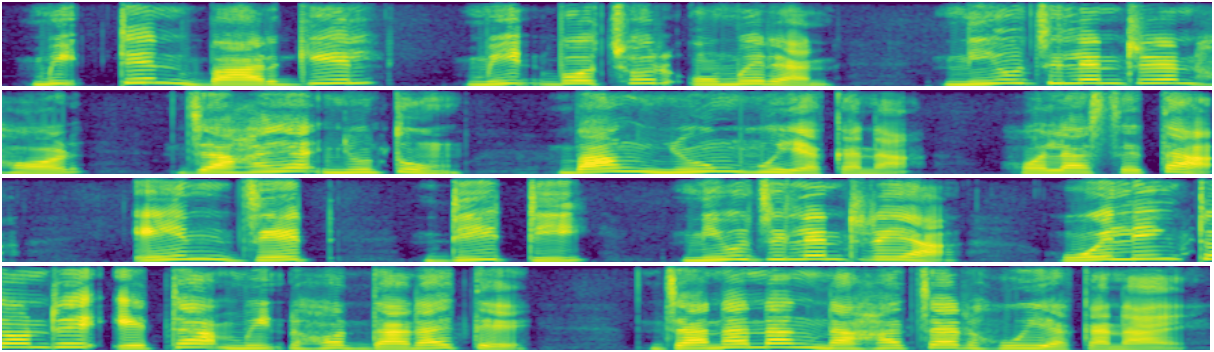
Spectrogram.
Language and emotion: Santali, neutral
